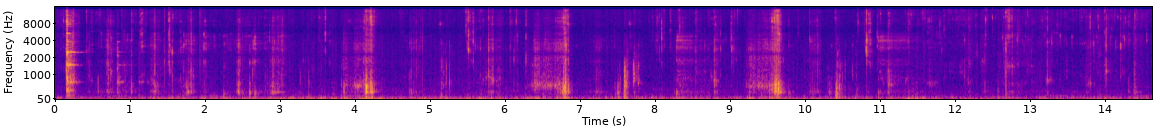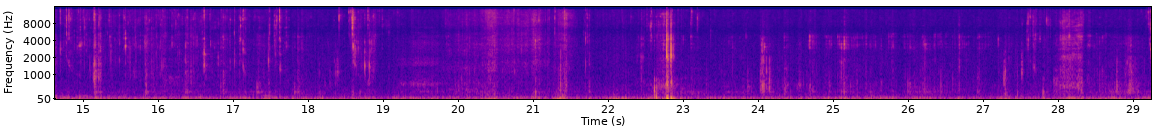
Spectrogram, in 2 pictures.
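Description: Close-miked chewing of spicy chicken noodles with chicken meatballs: a steady run of wet, crunchy chewing clicks, with a few louder bites standing out, one about 4 seconds in, one near 10 seconds and the loudest about 23 seconds in.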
